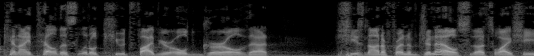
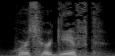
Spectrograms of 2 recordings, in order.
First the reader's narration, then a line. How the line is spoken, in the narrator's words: I whispered to my little daughter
